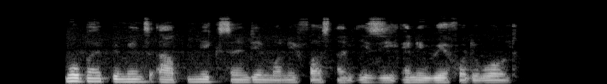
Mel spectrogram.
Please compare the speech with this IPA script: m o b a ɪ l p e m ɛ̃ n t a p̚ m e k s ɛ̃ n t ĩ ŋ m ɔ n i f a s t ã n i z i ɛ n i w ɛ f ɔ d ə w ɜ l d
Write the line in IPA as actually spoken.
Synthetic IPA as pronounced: m o b a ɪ l p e m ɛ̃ n t a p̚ m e k s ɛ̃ n d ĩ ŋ m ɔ n i f a s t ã n i z i ɛ n i w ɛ f ɔ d ə w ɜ l d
